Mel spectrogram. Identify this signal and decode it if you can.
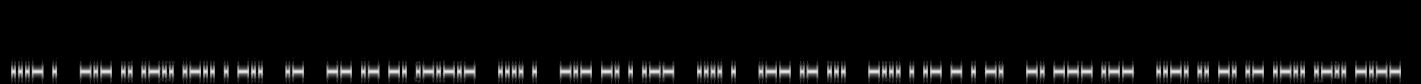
Morse code, heard as a keyed tone, about 34 wpm, 600 Hz. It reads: VE KILLED A MAN. HE KNEW HE WAS BEATEN NOW FINALLY
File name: the old man and the sea 2 35wpm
